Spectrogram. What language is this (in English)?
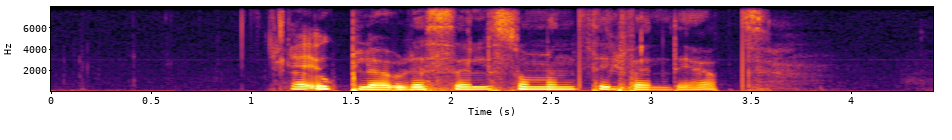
Norwegian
